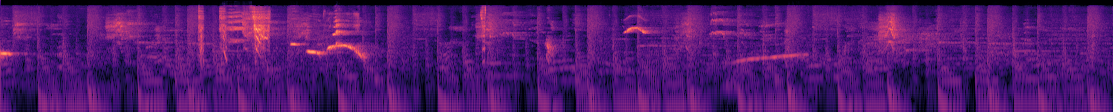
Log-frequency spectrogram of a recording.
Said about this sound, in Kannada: ಆಫ್ರಿಕನ್ ಗ್ರೇ ಪ್ಯಾರೆಟ್, ಆಫ್ರಿಕಾದ ಬೂದುಗಿಳಿ ನೋಡಿ.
